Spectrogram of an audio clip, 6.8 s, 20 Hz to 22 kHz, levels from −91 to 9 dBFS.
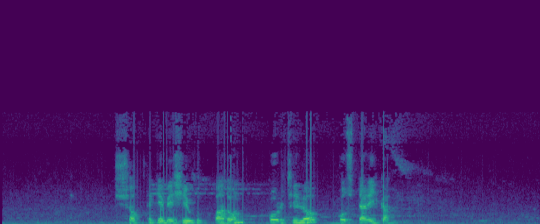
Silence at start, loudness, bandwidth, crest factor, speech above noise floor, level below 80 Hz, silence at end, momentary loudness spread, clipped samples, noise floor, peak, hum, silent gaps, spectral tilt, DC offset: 1.45 s; -24 LUFS; 11.5 kHz; 18 dB; 34 dB; -52 dBFS; 1.75 s; 9 LU; under 0.1%; -57 dBFS; -8 dBFS; none; none; -6.5 dB/octave; under 0.1%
